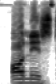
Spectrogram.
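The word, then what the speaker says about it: honest: का यूज करना है, और ऑनेस्ट जो वर्ड है यह कॉन्सोनेंट लेटर एच से शुरू हो रहा है, लेकिन यहाँ पे एच साइलेंट है, यानी यह शुरू हो रहा है ऑनेस्ट से, यानी यह शुरू हो रहा है ओ से, और ओ एक भाउल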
